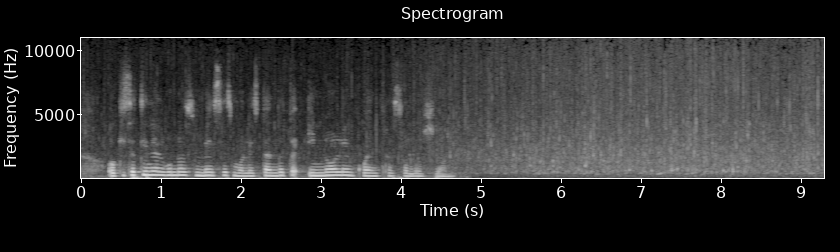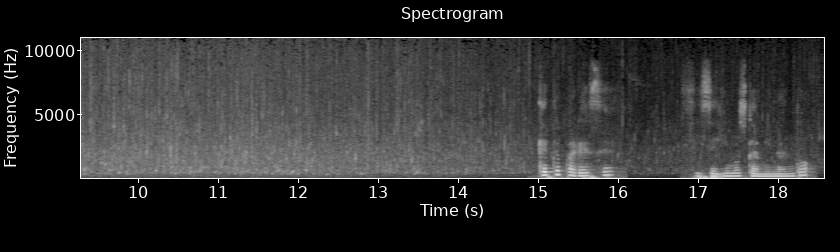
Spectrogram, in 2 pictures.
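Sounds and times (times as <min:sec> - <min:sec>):
speech: 0:00.4 - 0:04.9, 0:15.1 - 0:16.1, 0:17.0 - 0:18.5
river rushing over rocks: 0:04.0 - 0:16.8.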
